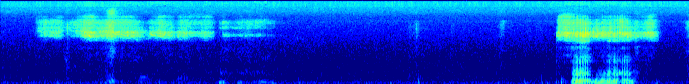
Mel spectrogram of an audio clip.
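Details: A dog snores in a quiet room, with soft hissing, whistly breaths followed by a short rattling, snort-like snore.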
